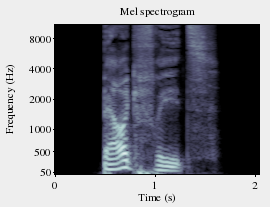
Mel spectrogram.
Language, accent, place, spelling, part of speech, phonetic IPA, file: German, Germany, Berlin, Bergfrieds, noun, [ˈbɛʁkˌfʁiːt͡s], De-Bergfrieds.ogg
- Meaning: genitive singular of Bergfried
